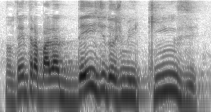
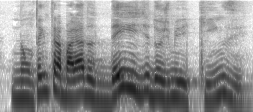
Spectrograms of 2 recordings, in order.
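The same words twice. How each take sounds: First: "dois mil e quinze" leaned on, "trabalhado" left light; stress on dois mil e quinze. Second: "dois mil e quinze" stressed as a mild question, not "trabalhado"; echo question. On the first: Doctor echoing the patient, stressing "dois mil e quinze". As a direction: push the weight onto "dois mil e quinze". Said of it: "a ênfase em dois mil e quinze". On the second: Doctor echoing the patient's words as a question. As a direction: ask back with the weight on "dois mil e quinze". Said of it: "E não no trabalhado". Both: Shown as a demonstration.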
